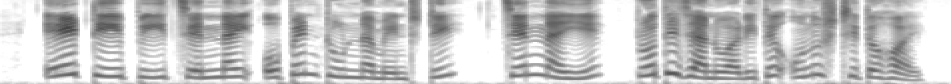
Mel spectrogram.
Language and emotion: Bengali, neutral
